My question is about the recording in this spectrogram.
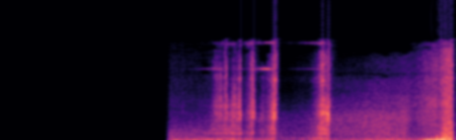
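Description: Logo sting sound effect: silence, then, a little under a second in, a loud burst of noise with sharp cracks through it.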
